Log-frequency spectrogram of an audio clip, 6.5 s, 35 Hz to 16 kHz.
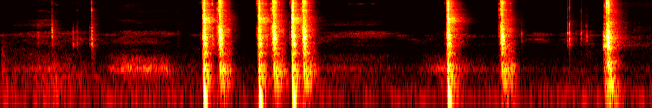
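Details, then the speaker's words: Pioneer CT-F900 cassette deck after fitting a stronger, cut-down Marantz spring to the idler on the original idler tire: crisp clunks and paired clicks as transport keys engage and release, working flawlessly; the weak idler spring was the fault. "so now this idler tire has all kinds of upward Force okay so you can see it's spinning Haul on ass okay and it's working Like A Champion okay flawless"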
